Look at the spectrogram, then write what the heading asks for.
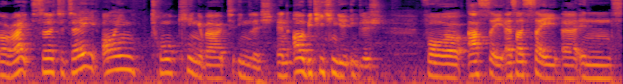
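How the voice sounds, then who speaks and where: With audible room echo, a man speaks at a very slow pace in a somewhat breathy, fairly high-pitched voice with lively intonation. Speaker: tutor. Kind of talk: tutorial. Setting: live stream.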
